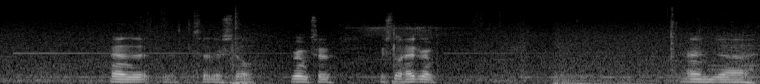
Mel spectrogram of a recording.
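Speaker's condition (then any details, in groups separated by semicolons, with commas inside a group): Parkinson's disease; symptoms began early 50s, diagnosed around age 56 to 57, Lewy body dementia a year later, aunt had Lewy body dementia; about 8 years since diagnosis, mobility changes, falls related to Parkinson's and medication, daily morning exercise, physiotherapist; more animated in conversation than five years earlier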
